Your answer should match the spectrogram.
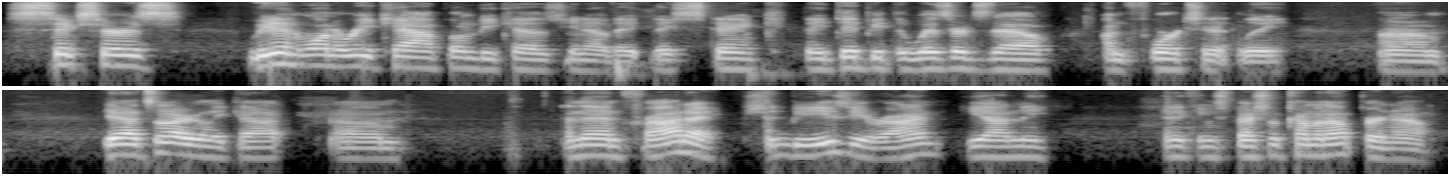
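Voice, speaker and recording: A young man co-hosting a casual sports podcast, his voice a little worn from playing a game, recapping with halting restarts. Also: medium pitch. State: slightly lost voice after a game. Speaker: podcast co-host.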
